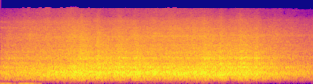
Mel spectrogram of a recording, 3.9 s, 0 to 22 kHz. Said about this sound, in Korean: 17년 만에 다시 열차가 들어오게 된 세계 무역센터 지하철역. 다시는 열차가 멈추는 일이 없기를 뉴욕 시민들은 간절히 바라고 있습니다.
